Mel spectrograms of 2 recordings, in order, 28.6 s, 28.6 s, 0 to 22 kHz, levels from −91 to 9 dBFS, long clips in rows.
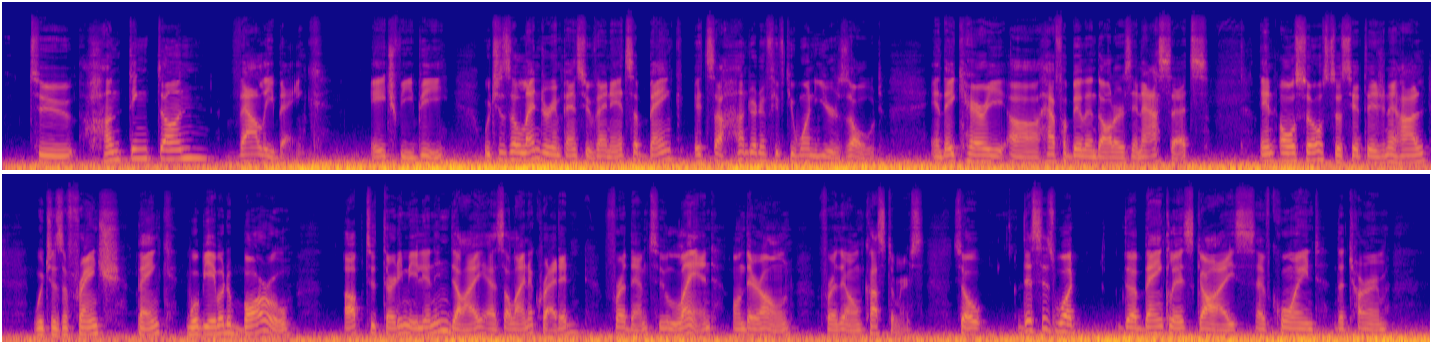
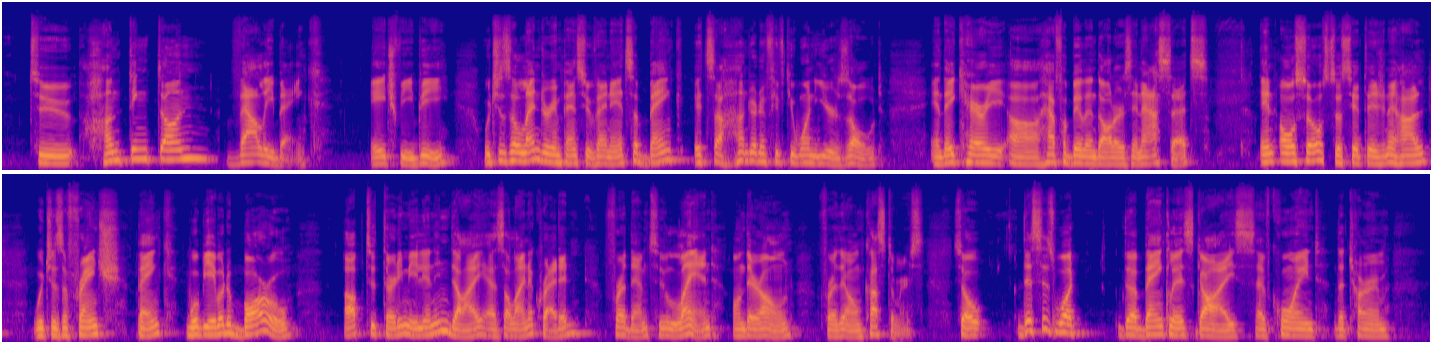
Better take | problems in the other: second | low rumble; noticeable; throughout; 15 dB below the speech

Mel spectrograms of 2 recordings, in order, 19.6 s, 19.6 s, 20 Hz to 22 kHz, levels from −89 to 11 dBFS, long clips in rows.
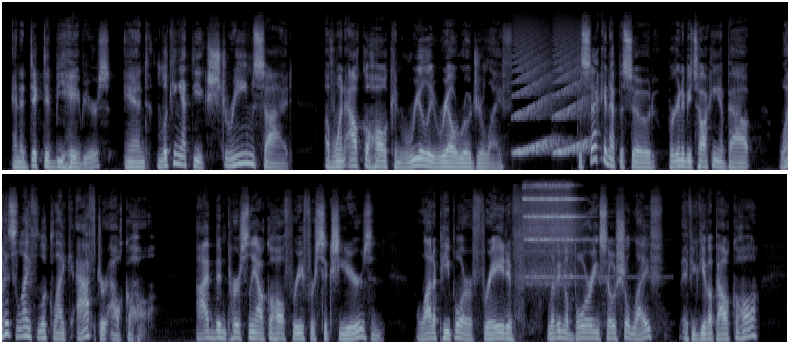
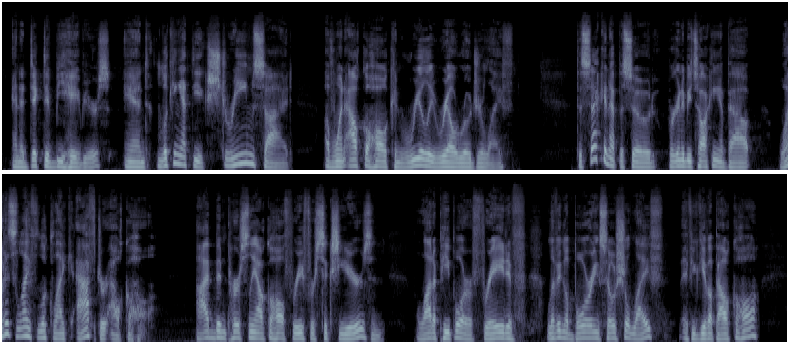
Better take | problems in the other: second | siren; noticeable; from 6.5 to 7.5 s; peak 4 dB below the speech // doorbell; loud; at 16 s; peak 6 dB above the speech

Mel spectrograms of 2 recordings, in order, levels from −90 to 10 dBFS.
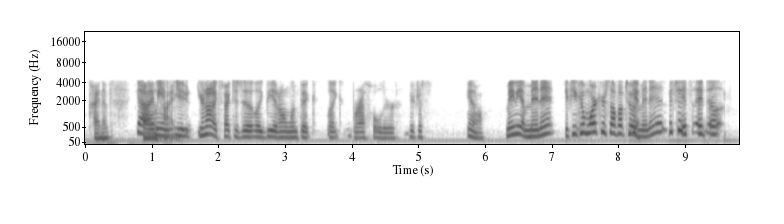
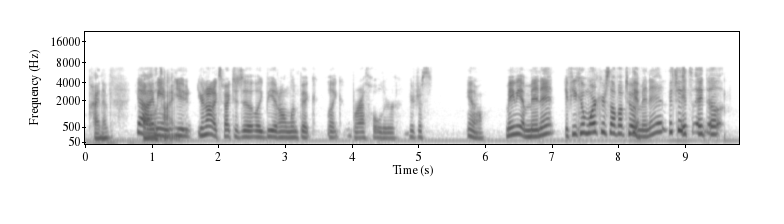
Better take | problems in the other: second | garbled, watery; badly; nothing above 4 kHz; slightly in the second

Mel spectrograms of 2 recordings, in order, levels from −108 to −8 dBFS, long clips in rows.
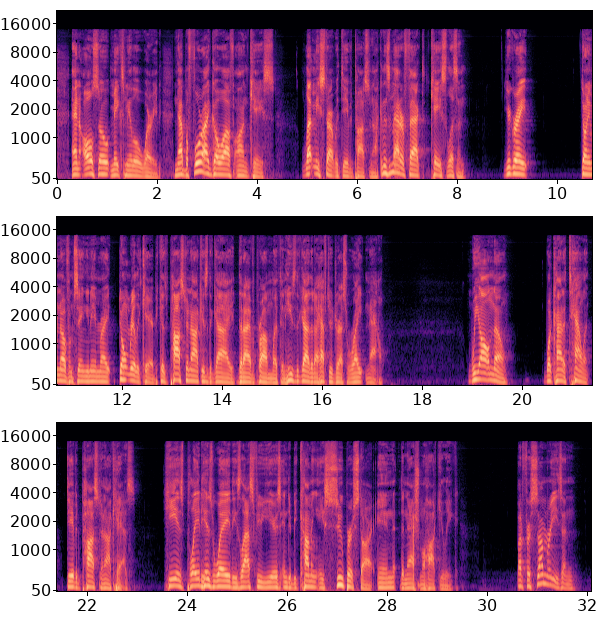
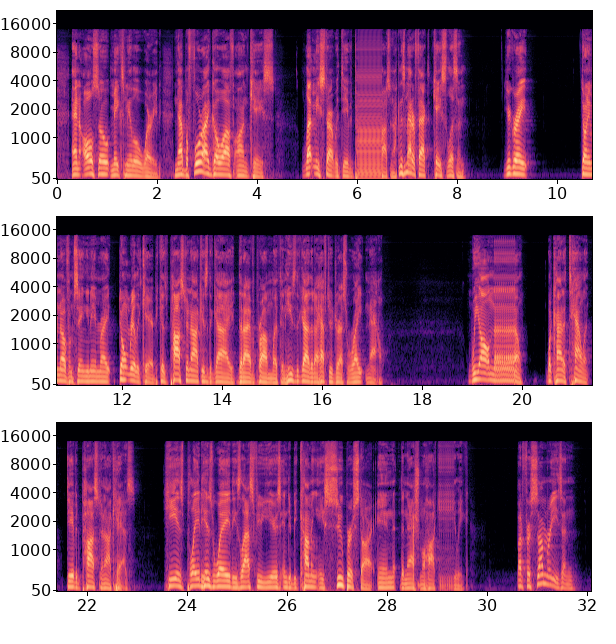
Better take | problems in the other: first | audio freezing; at 6 s, at 19 s and at 29 s

